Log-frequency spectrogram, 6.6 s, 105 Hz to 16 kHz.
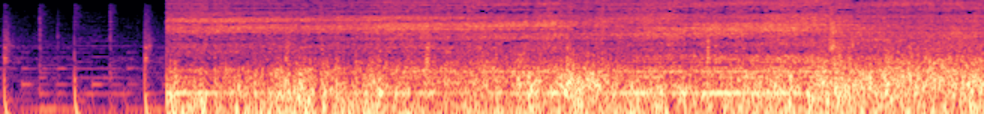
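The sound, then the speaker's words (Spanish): Artificial snow cannons run in the mountain wind at a La Rioja ski station, 1,630 metres up, at minus five degrees. About a second of quieter sound with a few clicks gives way to a loud, steady roar with a faint sustained hum beneath it. “Sonido del viento ahí arriba, los cañones de nieve artificial encendidos.”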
